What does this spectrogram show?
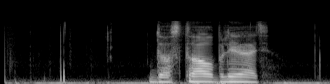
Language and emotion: Russian, angry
